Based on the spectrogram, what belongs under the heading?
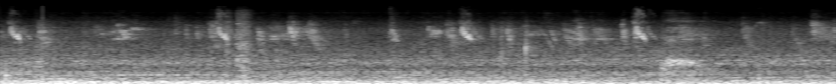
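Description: Birds chirping now and then, short high calls that fall quickly in pitch, over a steady low rumble of outdoor ambience.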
